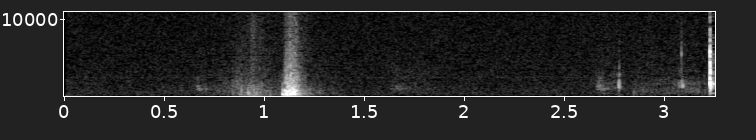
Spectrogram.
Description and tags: Throwing clothes on the floor #1
Throwing some pieces of clothes on the floor.
clothes, throwing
